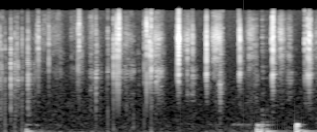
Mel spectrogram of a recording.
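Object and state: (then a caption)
Bar of soap. A solid white, hand-sized bar of soap is scratched and tapped with long white acrylic nail tips. Dry, bright scratching strokes come in an irregular run, with a few duller low taps landing louder near the end.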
